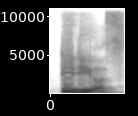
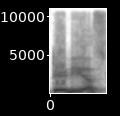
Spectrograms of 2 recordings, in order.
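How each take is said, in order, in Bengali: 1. প্রথম স্বরধ্বনিটি 'ee'-এর মতো শোনায়। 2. প্রথম স্বরধ্বনিটি 'eh'-এর মতো শোনায়। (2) "উচ্চারণটা কিন্তু টেডিয়াস নয়"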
